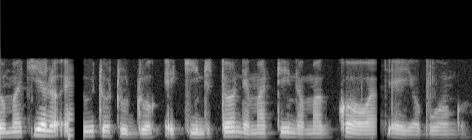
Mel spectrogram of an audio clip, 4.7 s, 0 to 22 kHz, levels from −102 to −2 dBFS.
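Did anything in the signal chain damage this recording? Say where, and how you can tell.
Yes, at the network stage: packet loss with pitch repetition. At 0.69–0.84 s, before "wito tudruok e kind", and 3.72–3.81 s, after "tonde matindo mag kowo", the receiver repeats the last pitch period as a buzzy hold, fades it out, then cross-fades back. The 150 ms and 90 ms gaps fit lost 30 ms packets.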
